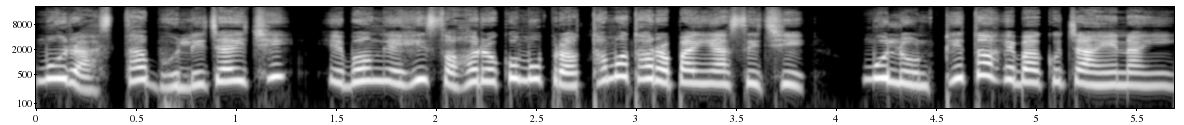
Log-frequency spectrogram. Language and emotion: Odia, fearful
